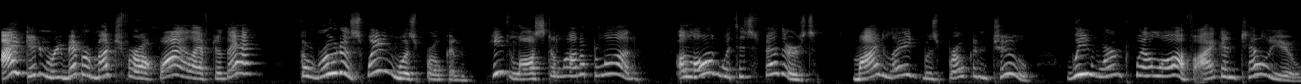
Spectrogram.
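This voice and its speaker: A woman uses a squeaky, put-on character voice at an extremely high pitch. Her pitch swings very widely as she goes at a moderate pace. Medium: read story.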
